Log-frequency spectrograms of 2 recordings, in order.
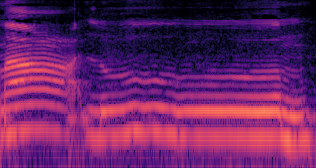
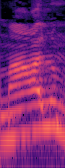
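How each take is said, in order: First: The middle throat consonant is pressed clearly. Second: The middle throat consonant is left out. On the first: The speaker calls it right. "আইনে চাপ দিয়ে বলতে হবে" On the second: The speaker calls it wrong. "মা আলুম বলা যাবে না"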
